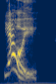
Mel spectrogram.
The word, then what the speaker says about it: yaoi: And the way that works is if you look at the numbers 801 in Japanese, 8 can be pronounced with the counter of yatsu, which if you take the ya from yatsu, it creates the first sound in yaoi. The 0 is actually the Western romanized influence of the pronunciation of 0, which is O. And then we have the E, which represents the 1 in ichi. And that's the I sound at the end of yaoi. So it's yaoi.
